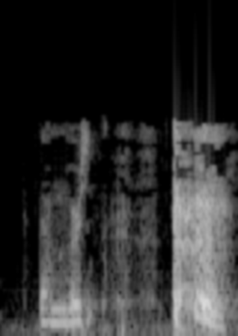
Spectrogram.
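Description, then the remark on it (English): A loud bout of throat clearing by a person reading Bible verses aloud, followed after a short pause by a harsher cough-like burst, with no speech between the sounds. “excuse me. It somebody has a cough drop, that would be helpful.”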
